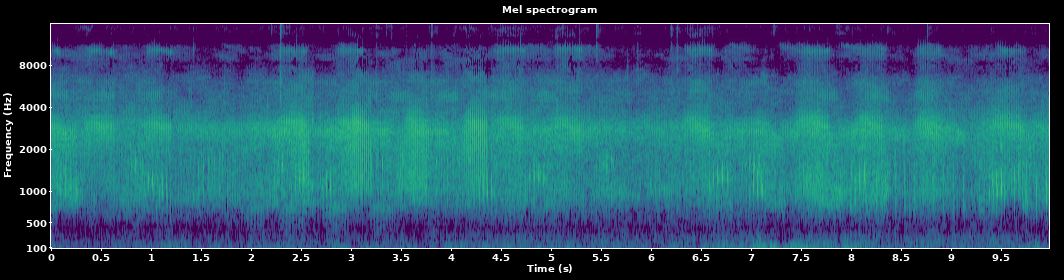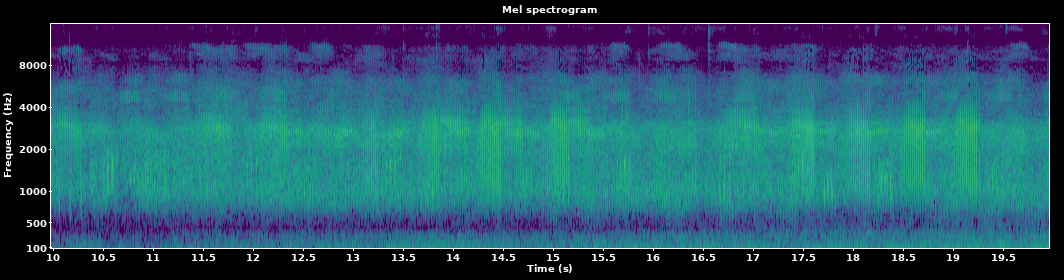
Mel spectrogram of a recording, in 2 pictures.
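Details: Frog chorus from lotus rice paddies along a country road in Echizen, Fukui, Japan, June 2021, with tree, pond, wrinkled, Schlegel's green and forest green tree frogs: dense overlapping croaks and bright pulsed bursts, roughly two per second, continuous.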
